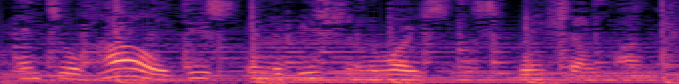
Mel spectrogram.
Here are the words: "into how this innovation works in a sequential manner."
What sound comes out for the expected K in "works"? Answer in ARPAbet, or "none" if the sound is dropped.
none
